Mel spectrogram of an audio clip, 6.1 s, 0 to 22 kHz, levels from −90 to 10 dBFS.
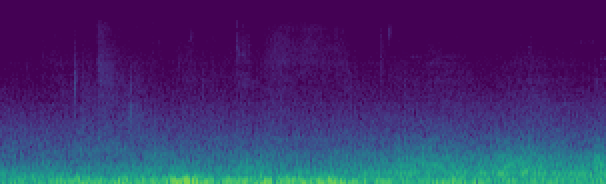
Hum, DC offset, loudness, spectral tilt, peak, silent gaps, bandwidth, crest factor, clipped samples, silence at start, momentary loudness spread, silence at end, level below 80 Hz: none; under 0.1%; -29 LUFS; -10.5 dB/octave; -10 dBFS; none; 2.2 kHz; 14 dB; under 0.1%; 0 s; 8 LU; 0 s; -24 dBFS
